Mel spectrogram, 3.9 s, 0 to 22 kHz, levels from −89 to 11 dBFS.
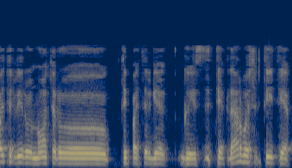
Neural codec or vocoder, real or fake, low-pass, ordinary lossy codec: codec, 16 kHz, 8 kbps, FunCodec, trained on LibriTTS, 25 frames a second; fake; 7.2 kHz; AAC, 32 kbps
